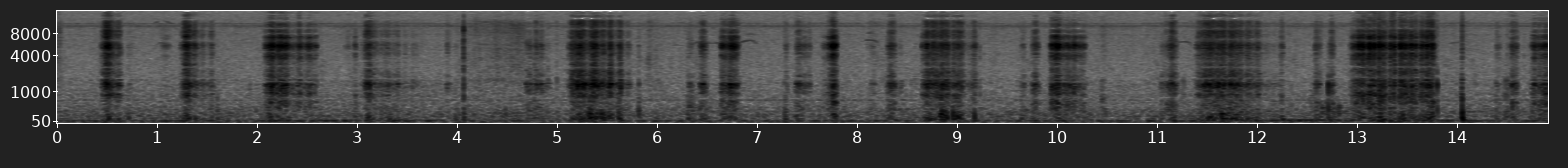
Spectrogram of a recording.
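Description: A blue ballpoint pen tip scratches across a thin paper practice sheet with a red grid, lying flat, while writing characters. Short bursts of bright, high scratching come and go with quiet pauses between strokes over a low background hiss.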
